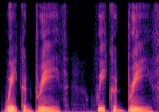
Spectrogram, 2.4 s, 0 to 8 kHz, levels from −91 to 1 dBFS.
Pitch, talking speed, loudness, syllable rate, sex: 110 Hz, 150 wpm, -21 LUFS, 4.6 syllables/s, male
